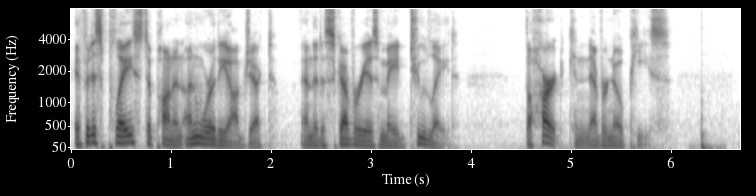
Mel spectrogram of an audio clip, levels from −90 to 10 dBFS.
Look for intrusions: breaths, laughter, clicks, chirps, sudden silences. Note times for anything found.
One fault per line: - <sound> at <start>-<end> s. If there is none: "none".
- tap at 6.2-6.6 s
